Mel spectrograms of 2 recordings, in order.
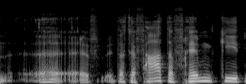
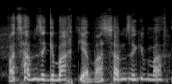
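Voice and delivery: mocking high voice; 11 semitones higher than usual. Teasingly echoing the co-host's question.

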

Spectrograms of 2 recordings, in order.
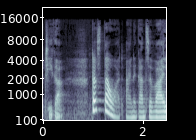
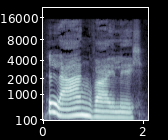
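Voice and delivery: slow drawn-out grumble; grumbling; 3 dB louder, much slower than usual. Acted. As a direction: stretch it out sulkily. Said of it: "mault der kleine Nasenbär".

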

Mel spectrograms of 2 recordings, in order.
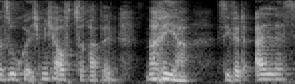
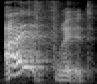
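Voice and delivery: put-on much higher, loud old-lady bellow of a name; old woman yelling; 11 semitones higher, 6 dB louder than usual. A narrator's reading. Old woman bellows at her husband Alfred. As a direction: yell the husband's name urgently. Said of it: "höre ich die Alte brüllen".

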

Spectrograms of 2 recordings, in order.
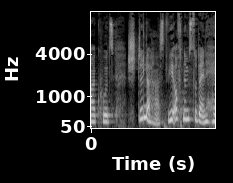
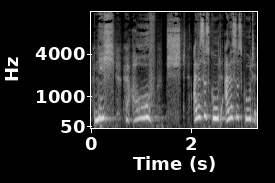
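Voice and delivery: high, loud hammed-up soothing; mock soothing parent; 7 semitones higher, 3 dB louder than usual. Parent calming a crying baby, high hammed-up soothing. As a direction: parody a parent hushing a baby. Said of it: "dass alle immer sofort".

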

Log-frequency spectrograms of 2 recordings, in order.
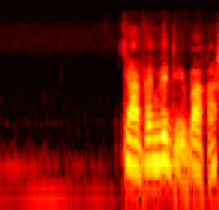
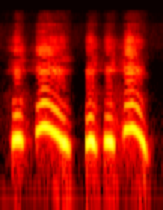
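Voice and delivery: high giggle; dog's little titter; high squeaky giggle; giggly dog; 9 semitones higher than usual. Acted. Balli giggles.

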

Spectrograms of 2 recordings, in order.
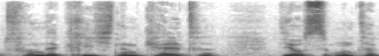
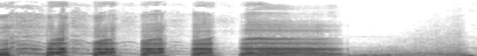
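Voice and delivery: inner voice laughing; 5 semitones higher than usual. Acted. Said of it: "fängt wieder an zu lachen".

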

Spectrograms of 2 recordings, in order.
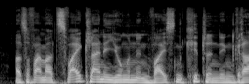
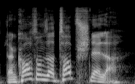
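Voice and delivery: lightly voiced boy, higher; 9 semitones higher than usual. A narrator's reading. Boy planning to boil the pot, lightly boyish. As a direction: say it higher, like a lad. Second boy speaks in story.

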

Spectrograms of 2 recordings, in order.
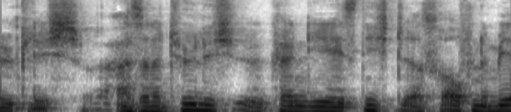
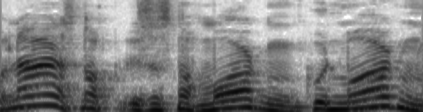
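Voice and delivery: higher, louder cheerful mock greeting; imitating Siegfried; 7 semitones higher, 4 dB louder than usual. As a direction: play the old showman greeting a fan warmly. Siegfried greets her, retold. (höher und lauter, gespielt fröhlicher Gruß)

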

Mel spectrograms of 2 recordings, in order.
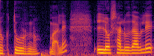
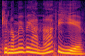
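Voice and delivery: louder, acted-out plea to hide tears; mock embarrassed crier; 8 dB louder than usual. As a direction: play someone flustered at being seen crying. Acts out hiding one's crying.

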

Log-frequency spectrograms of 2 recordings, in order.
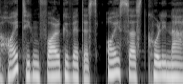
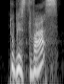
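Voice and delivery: higher, incredulous question; a touch of cracking agitation; agitated, voice cracking; 5 semitones higher than usual. A narrator's reading. Mother aghast at daughter leaving church, agitated and higher. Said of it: "flüsterte sie aufgeregt. Ihre Stimme überschlug sich dabei".

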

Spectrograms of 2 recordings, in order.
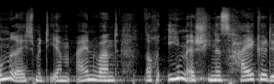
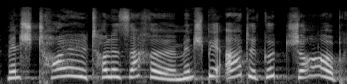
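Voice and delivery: high, gushing exclamations; excited group cheer; 11 semitones higher, much slower than usual. Acted. Friends at the meeting cheering Beate, high and gushing. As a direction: cheer her on, everyone at once. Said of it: "riefen alle durcheinander".

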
